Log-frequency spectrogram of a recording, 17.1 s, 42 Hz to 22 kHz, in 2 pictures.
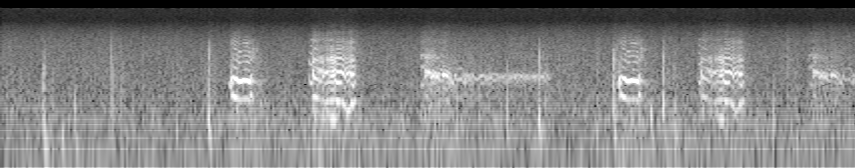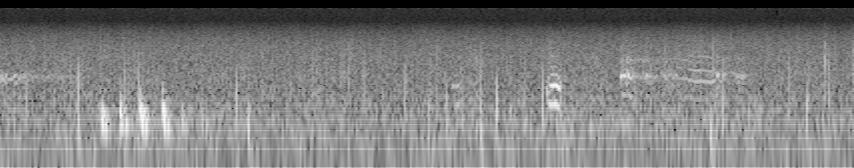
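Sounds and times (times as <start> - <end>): baby crying: 2.3 - 3.6, 4.2 - 5.5, 6.1 - 7.5, 8.1 - 9.2, 14.0 - 16.1.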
